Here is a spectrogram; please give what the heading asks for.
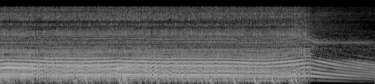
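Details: Husqvarna 50 Partner 5000 hybrid race chainsaw, first cuts after rebuild with modifications (tapered piston machined); high steady two-stroke scream bogs slightly under load in oversized wood for the bar, winds down cleanly off throttle; runs strong and healthy.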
